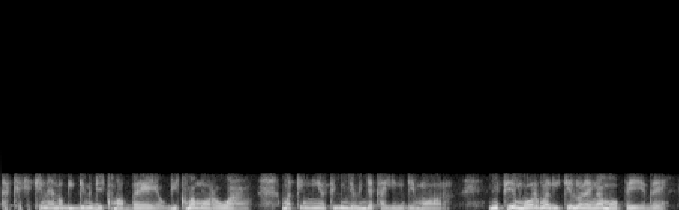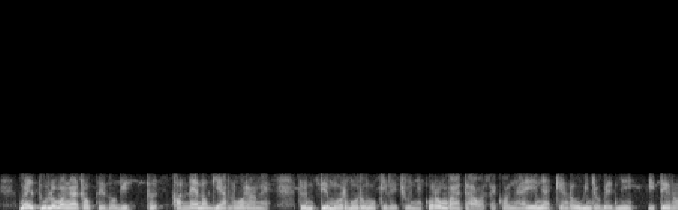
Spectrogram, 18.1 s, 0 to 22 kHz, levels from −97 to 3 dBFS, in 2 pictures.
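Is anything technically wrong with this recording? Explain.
Yes. Throughout, the speech carries AMR narrowband mobile codec damage. Only 250 Hz to 3.6 kHz survives. The pulse-driven vocal-tract model sounds plainly buzzy, fitting a mid-rate mode near 10.2 kbit/s.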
